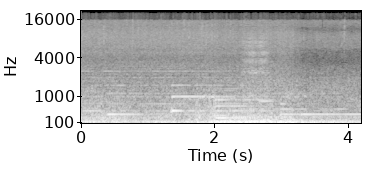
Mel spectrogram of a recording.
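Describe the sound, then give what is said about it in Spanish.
Torrential rain pours down on a mountain during the day in a steady, dense roar that stays loud and unbroken throughout, with a deep low rumble underneath and no voices. “Otra noche sin dormir da paso a otro día de lluvia torrencial.”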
